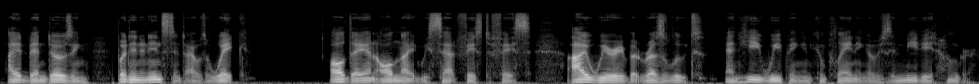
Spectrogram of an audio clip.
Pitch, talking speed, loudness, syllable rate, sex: 90 Hz, 210 wpm, -23 LUFS, 6.0 syllables/s, male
